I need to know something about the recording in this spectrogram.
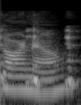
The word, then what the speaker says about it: Dardanelle: to Petit Jean, and it's actually called Dardanelle, Okay. Arkansas. But Hmm. we don't say that in Arkansas. We say Dardanelle, Yeah. Dardanelle, Dardanelle. And so you would think it was just two syllables, but actually Yes. it's not. But if you were to say Dardanelle, Yeah. everybody would know you're not Yes. local. It's Darnell, Darnell.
